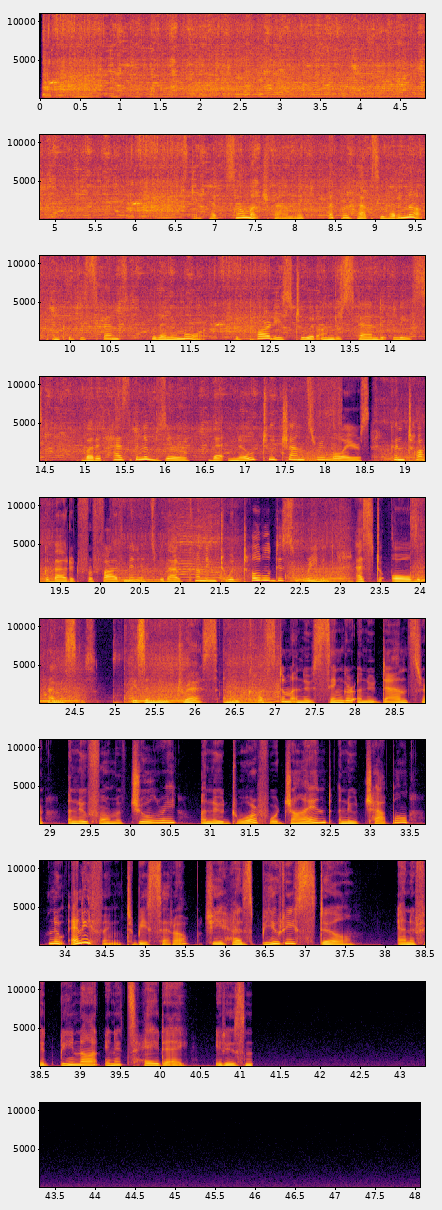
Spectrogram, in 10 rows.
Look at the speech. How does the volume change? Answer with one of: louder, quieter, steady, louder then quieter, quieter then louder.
steady.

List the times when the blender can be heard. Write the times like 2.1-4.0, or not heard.
0.0-27.1.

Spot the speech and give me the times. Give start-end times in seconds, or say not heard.
6.6-41.1.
